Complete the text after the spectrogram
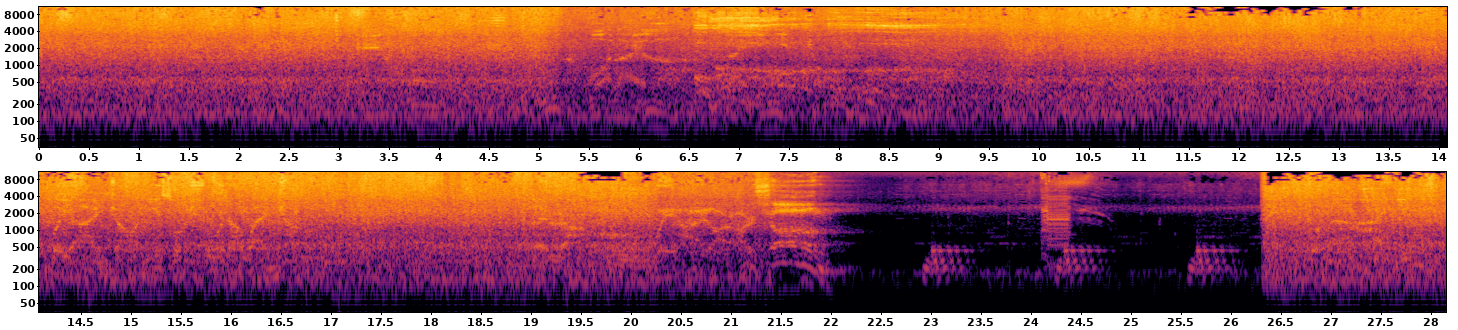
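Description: Laser blasts and explosions crackle in a fierce battle.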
